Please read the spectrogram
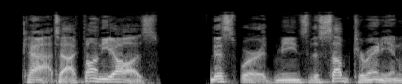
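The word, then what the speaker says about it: καταχθόνιος: one Greek word, that is, katakhonios, which is pronounced katakhonios.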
